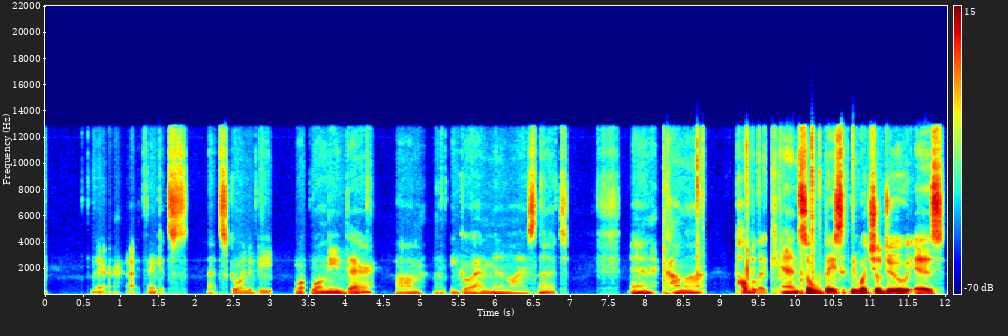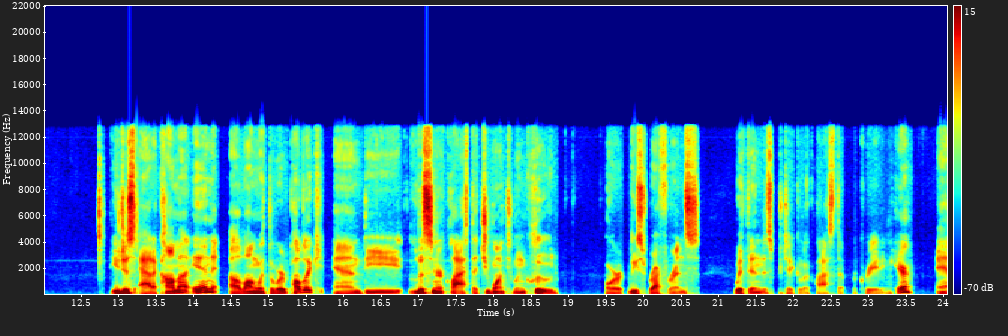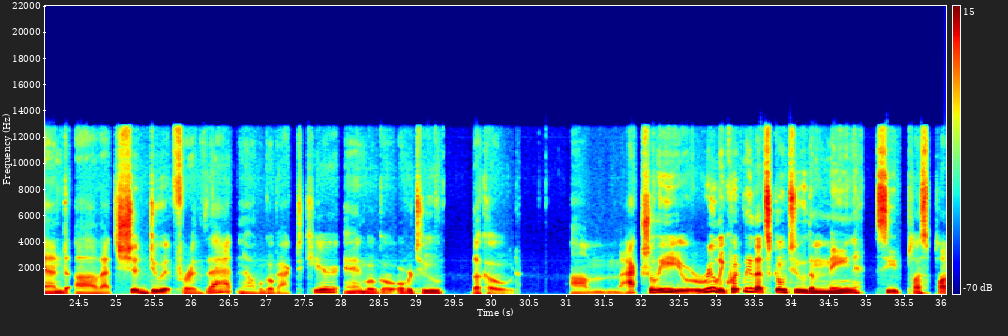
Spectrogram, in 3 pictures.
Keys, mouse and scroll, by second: 0.2 ctrl+c, 0.8 click, 2.1-3.4 drag, 3.9 click, 4.7 click, 5.6 click, 6.8 click, 7.7 click, 8.0 middle click, 9.0-10.9 typing, 11.0 ctrl+v, 12.4 KP_1, 12.7 KP_7, 13.4 KP_1, 13.9 7, 15.7-17.4 drag, 18.0 click, 19.3 click, 19.7 click, 26.1 click, 29.6 click, 31.0 click, 32.5 click, 35.0 click.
